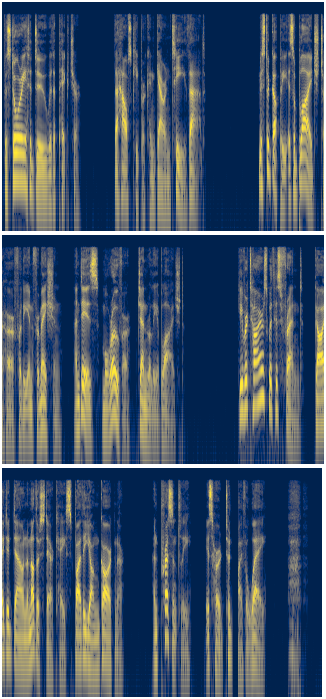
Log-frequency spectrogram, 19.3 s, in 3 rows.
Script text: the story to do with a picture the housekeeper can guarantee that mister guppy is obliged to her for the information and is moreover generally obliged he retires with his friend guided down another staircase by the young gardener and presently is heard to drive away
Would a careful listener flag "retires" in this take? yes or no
no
